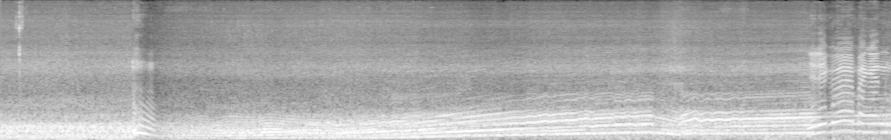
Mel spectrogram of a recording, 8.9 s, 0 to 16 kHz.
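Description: Honda CBR-style F4 RC sport motorcycle, ridden at speed, revs continuously with rising engine pitch through gear changes, loud and close, with a brief throttle dip early and another shift near the end.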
